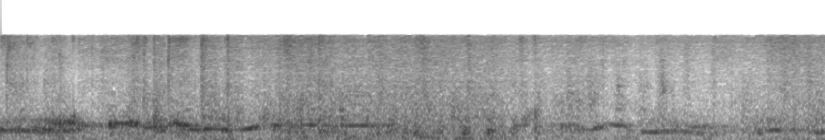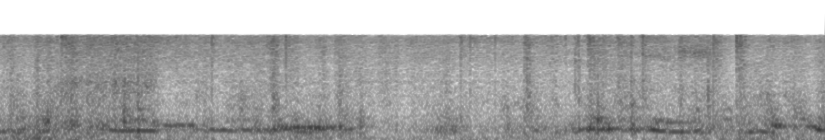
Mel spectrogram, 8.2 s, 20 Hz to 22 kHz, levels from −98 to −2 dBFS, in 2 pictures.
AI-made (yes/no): yes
